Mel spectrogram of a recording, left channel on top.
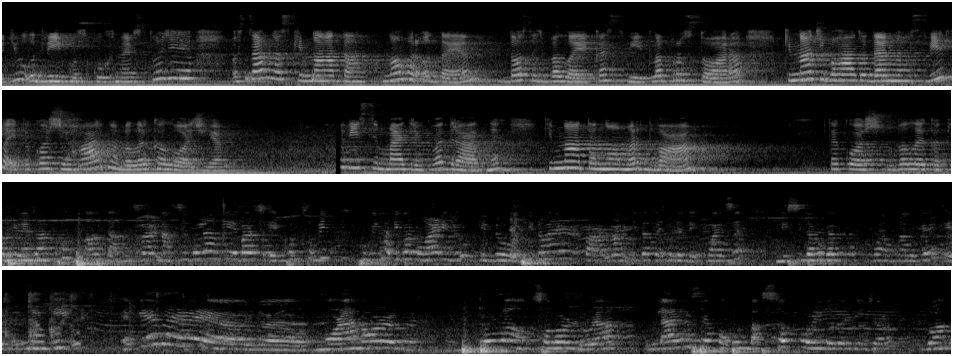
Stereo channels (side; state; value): both; different; correlation 0.01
